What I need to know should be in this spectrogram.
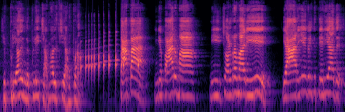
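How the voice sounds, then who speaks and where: A woman's voice: mid-range voice, steady tone, moderate pace, natural voice. A woman voicing a fussy grey-haired village man in a cartoon serial, grumbling and flustered in rural banter. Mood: fretful. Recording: music bed under voice.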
